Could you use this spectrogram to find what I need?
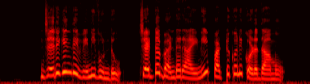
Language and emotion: Telugu, neutral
